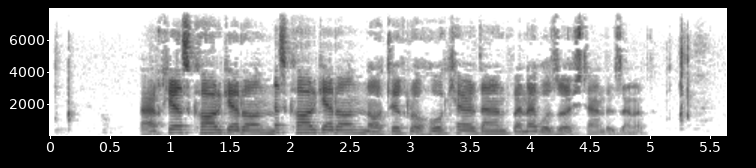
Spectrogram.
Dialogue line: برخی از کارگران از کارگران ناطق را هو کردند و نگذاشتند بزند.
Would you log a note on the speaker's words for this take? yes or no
no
